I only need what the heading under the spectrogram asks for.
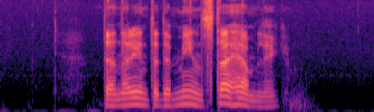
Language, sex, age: Swedish, male, 43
